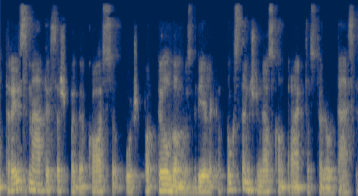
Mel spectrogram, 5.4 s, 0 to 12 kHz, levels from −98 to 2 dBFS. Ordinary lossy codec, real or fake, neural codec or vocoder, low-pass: MP3, 64 kbps; real; none; 10.8 kHz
